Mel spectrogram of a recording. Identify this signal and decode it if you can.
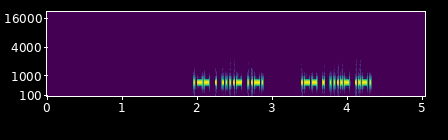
Morse code, heard as a keyed tone, about 50 wpm, 700 Hz. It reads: WE4F WE4F
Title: USA Call Signs - 4 Characters - Repeated 2x - 50wpm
